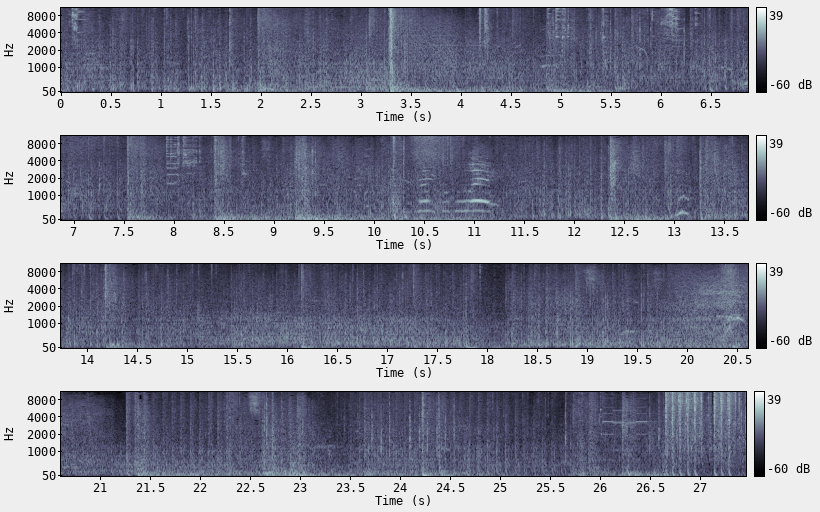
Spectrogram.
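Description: Gunshots crack and explosions boom.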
